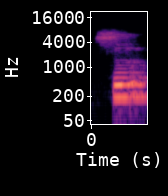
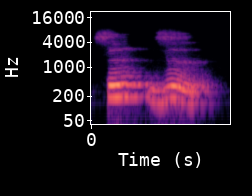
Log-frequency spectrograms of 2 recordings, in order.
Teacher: La fricación ocurre en esta zona. La lengua sube hacia la zona de los alvéolos y la diferencia va a ser la vibración de cuerdas vocales.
